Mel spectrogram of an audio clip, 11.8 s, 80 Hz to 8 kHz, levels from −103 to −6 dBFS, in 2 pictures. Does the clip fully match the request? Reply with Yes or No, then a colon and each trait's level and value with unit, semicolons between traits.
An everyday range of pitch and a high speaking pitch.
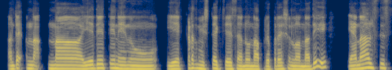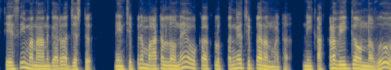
No: average, 3.2 semitones; medium, 140 Hz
